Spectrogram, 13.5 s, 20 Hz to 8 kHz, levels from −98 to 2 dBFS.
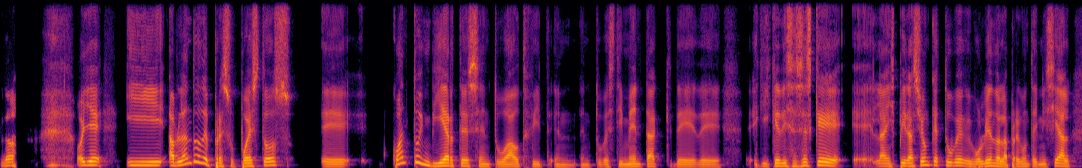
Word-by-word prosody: ¿no? 150 +1 +1 0.8
Oye, 170 0 +4 0.3
y 165 0 +2
hablando 210 - +3
de 230 -5 +4
presupuestos, 145 +7 +1 0.3
eh, 105 - -3 0.4
¿cuánto 275 +7 +1
inviertes 140 - +3
en 105 -2 -3
tu 110 0 -2
outfit, 110 -1 -3
en 95 -2 -9
en 95 -1 -9
tu 100 - -13
vestimenta 110 +4 -2
q - - -21
de 100 -1 -3
de, 95 -1 -5 0.3
y 120 -2 -10
que 135 +4 +2
dices: 125 0 -1
"Es 155 - +1
que, 170 - +3
eh, 440 0 -10
la 125 0 0
inspiración 130 +7 +1
que 170 -2 0
tuve"?, 150 -6 0
volviendo 125 +5 +2
a - - +3
la 110 - +1
pregunta 110 0 -3
inicial, 110 +4 +1
130 Hz, 150 wpm, -22 LUFS, 110-165 Hz, 0.8 s, Oye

